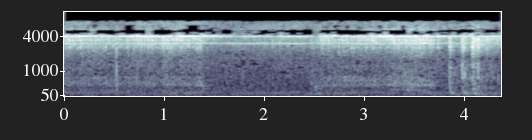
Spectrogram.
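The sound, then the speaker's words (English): A telephone rings in the Nelson family home just past noon, a shrill, steady high-pitched tone that carries on unbroken for several seconds, with no voices over it. “And just in time to answer the phone, too.”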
